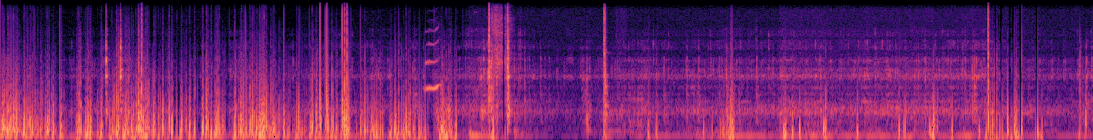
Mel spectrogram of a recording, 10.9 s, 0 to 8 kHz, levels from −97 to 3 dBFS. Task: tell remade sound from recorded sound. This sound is recorded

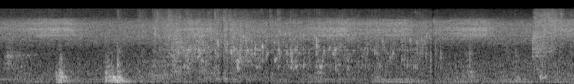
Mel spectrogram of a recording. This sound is recorded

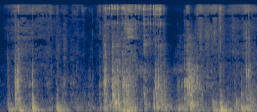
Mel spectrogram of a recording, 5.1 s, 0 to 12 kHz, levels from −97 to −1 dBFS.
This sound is recorded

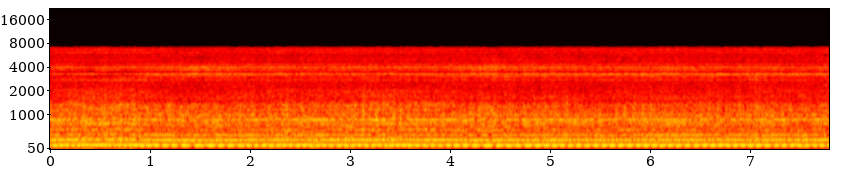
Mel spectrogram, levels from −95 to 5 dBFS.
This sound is remade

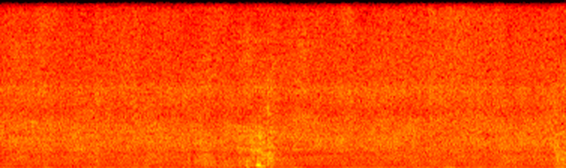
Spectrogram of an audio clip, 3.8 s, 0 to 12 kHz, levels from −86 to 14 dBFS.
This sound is remade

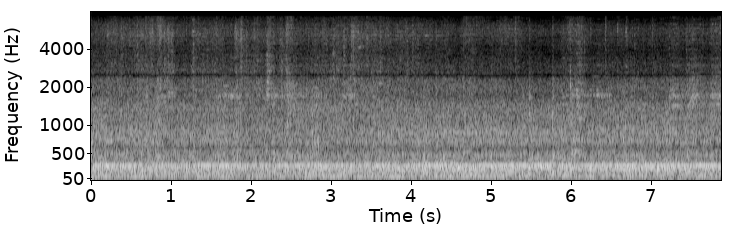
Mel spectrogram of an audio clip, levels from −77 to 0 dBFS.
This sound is recorded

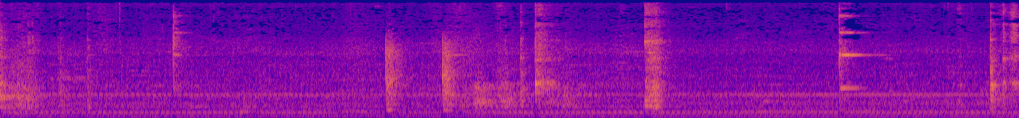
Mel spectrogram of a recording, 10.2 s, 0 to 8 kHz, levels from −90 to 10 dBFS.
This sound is recorded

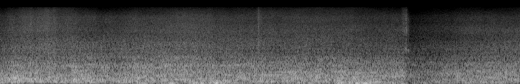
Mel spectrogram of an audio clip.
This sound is remade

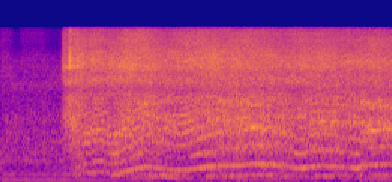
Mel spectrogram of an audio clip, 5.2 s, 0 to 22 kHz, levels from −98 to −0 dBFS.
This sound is remade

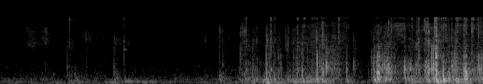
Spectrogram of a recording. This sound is recorded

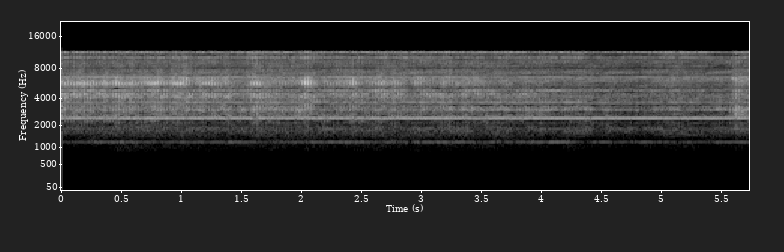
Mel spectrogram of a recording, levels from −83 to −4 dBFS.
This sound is remade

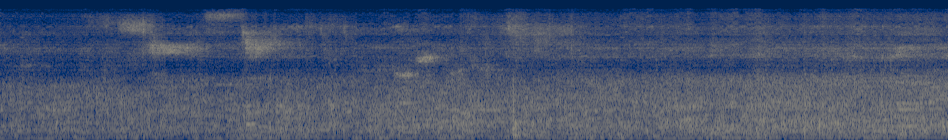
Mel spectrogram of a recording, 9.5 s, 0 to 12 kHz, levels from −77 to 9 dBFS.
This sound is remade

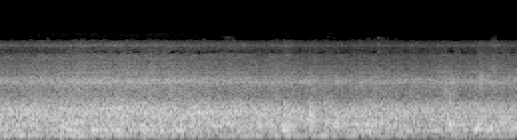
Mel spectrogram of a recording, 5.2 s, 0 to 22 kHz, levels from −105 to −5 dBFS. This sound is remade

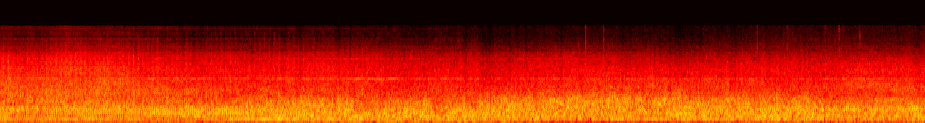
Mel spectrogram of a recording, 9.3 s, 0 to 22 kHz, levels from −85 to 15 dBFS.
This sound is recorded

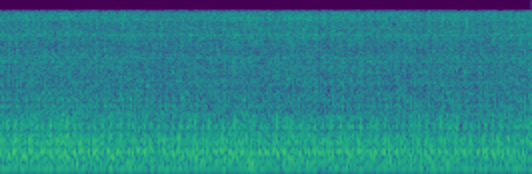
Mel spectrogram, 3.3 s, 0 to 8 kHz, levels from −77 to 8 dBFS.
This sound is recorded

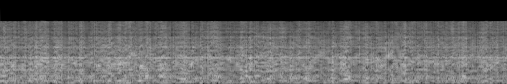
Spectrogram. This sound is remade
